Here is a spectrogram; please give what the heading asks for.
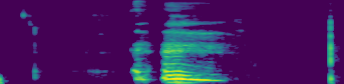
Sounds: Throat clearing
